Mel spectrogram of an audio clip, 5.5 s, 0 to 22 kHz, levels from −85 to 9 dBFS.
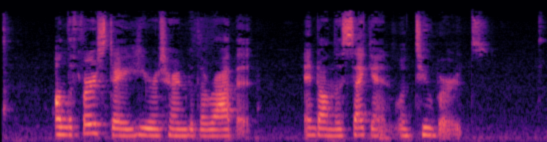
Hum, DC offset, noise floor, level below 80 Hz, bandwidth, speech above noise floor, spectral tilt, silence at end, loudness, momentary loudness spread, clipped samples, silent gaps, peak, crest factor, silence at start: none; under 0.1%; -50 dBFS; -56 dBFS; 16 kHz; 30 dB; -3 dB/octave; 0.05 s; -20 LUFS; 15 LU; under 0.1%; none; 0 dBFS; 20 dB; 0.05 s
